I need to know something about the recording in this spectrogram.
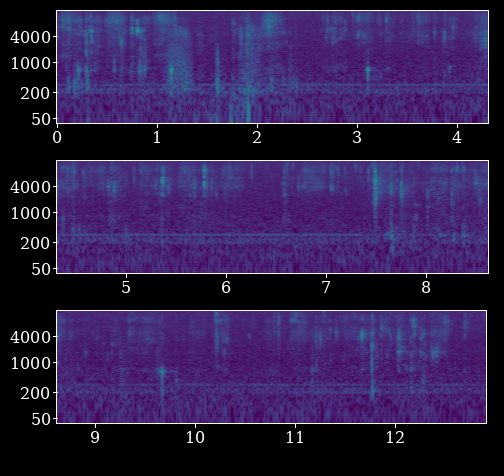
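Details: Doberman named Cola eating uncut raw chicken indoors for the first time, wary at first, later eating pieces cut for it; sparse crunchy bites and wet clicks in a small quiet room, a faint steady hum underneath.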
